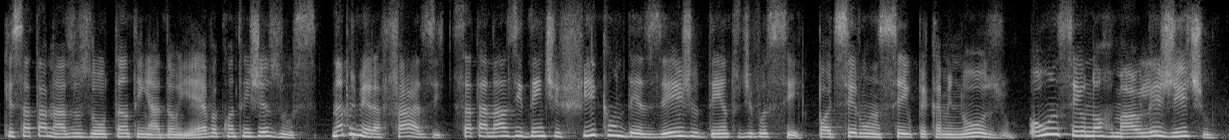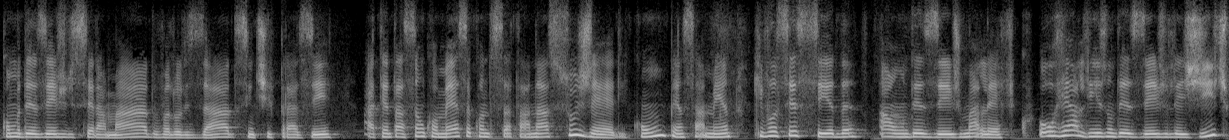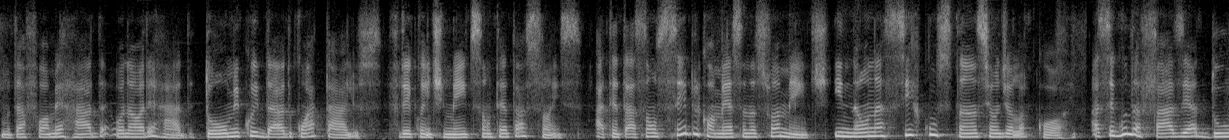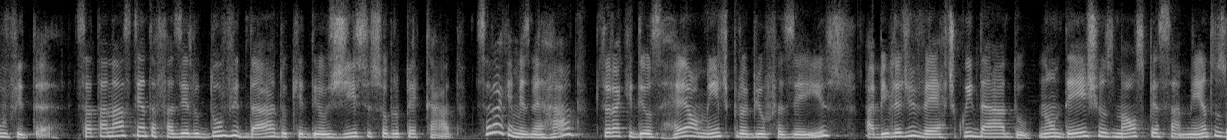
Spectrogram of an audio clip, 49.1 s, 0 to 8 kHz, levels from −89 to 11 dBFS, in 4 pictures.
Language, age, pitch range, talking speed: Portuguese, 40-59, 180-230 Hz, 155 wpm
